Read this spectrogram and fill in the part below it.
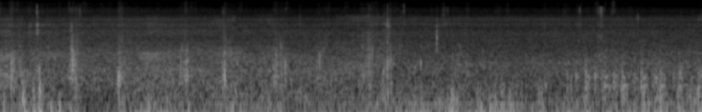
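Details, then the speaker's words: Trailer wheel spun by hand gives sharp, uneven clicks about one or two a second; slight play in the wheel bearing, so the cap and pin come off and the nut is tightened until clicking stops and the wheel spins freely. "there's a little bit of movement in there so i'm just going to tap this off with a hammer pull the pin out tighten it you want the spin freely but you don't want no click clicks"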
